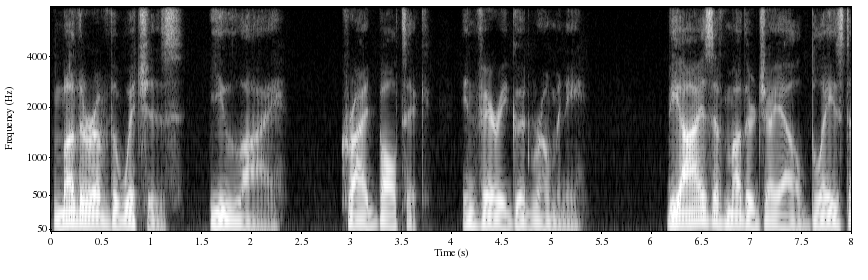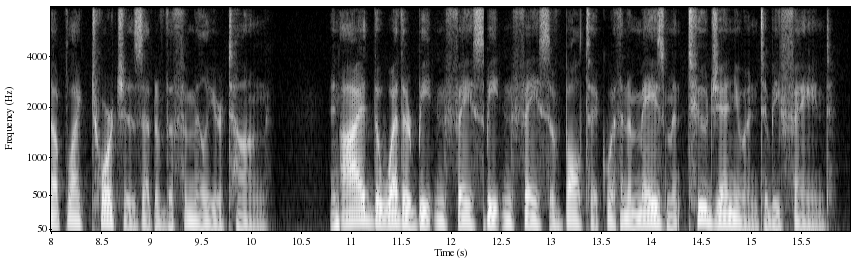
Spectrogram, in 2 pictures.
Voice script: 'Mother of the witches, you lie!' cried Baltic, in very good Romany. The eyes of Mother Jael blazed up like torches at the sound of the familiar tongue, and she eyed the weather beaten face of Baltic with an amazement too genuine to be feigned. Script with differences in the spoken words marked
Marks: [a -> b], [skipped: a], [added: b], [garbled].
'Mother of the witches, you lie!' cried Baltic, in very good Romany. The eyes of Mother Jael blazed up like torches at [skipped: the sound] of the familiar tongue, and [skipped: she] eyed the weather beaten face [added: beaten face] of Baltic with an amazement too genuine to be feigned.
